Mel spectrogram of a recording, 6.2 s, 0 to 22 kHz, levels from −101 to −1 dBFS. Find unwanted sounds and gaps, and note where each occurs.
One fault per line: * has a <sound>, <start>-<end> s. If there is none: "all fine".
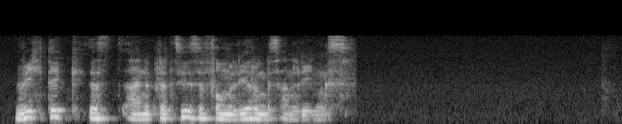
all fine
